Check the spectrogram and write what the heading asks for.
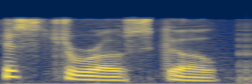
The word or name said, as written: hysteroscope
